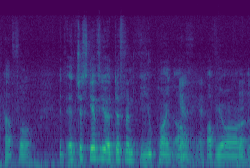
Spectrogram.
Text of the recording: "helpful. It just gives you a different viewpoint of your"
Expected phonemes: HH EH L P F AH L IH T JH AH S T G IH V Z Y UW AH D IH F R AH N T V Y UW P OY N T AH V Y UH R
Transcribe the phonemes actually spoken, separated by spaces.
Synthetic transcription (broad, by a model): HH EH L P F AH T IH T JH AH S G IH V Z Y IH AH D IH F R AH N T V Y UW P OY N T AH V Y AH R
